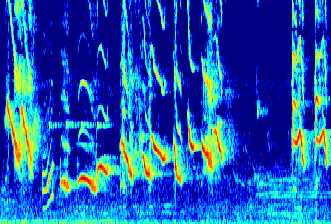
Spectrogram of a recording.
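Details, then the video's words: Kacer poci Oriental magpie-robin singing in 'gacor' style, meant to provoke sluggish birds into song: rapid varied whistles, rising slurs and sharp chirps in a fast run, a brief pause, then two more bright notes. "KACER POCI GACOR SANG PROVOKATOR || LELET SUSAH BUNYI SEKIAN DETIK LANGSUNG GACOR AWOR AWOR"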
